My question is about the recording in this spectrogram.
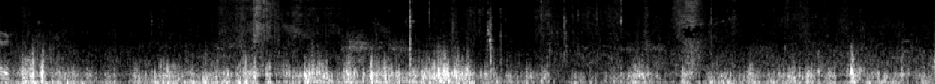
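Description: Wind buffeting the phone's microphone in uneven gusts, a low rumbling roar that swells and drops.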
